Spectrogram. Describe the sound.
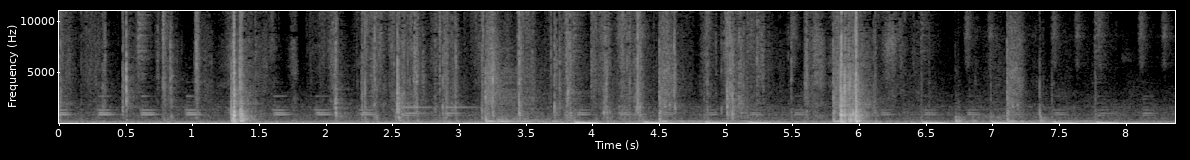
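Tarot cards being shuffled and drawn, heard as a faint, steady run of many soft papery flicks and taps with a few sharper snaps, and no talk.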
